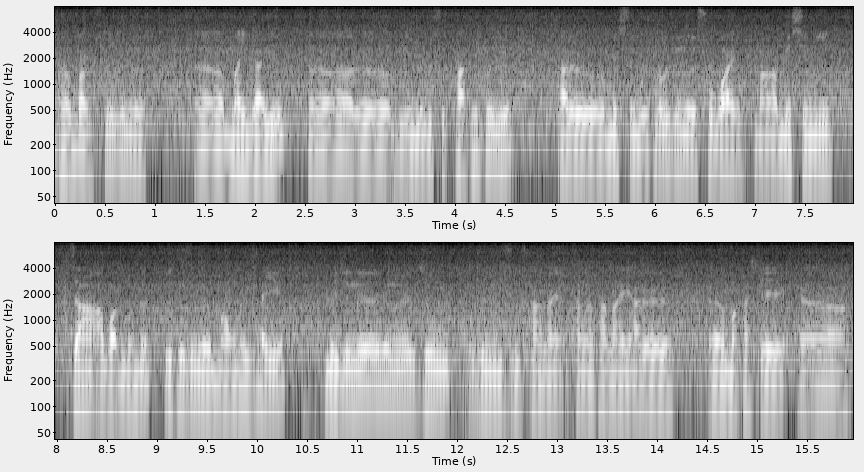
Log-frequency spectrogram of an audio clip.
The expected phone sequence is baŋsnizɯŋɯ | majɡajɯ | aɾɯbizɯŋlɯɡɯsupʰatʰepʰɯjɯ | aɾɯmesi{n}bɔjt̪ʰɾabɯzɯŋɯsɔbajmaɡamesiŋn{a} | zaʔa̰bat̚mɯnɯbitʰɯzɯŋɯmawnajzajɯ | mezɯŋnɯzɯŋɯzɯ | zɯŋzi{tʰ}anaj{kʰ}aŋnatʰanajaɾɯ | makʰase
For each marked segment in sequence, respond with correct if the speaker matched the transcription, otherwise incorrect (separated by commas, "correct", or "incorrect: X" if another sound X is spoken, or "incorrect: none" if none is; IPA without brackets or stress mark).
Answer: incorrect: ŋ, incorrect: i, correct, incorrect: tʰ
